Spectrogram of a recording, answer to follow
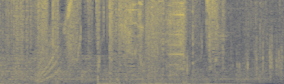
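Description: Television title sting: scratchy, glitchy noise effects over music, with a rising sweep about half a second in, as a programme logo is revealed.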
